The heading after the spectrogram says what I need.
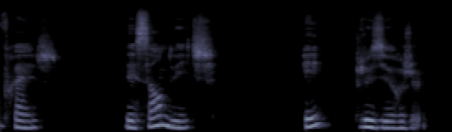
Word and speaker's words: fraîches: Fresh. Fraîche. The E and the S are silent. But the H is not. OK. H is part of the C.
